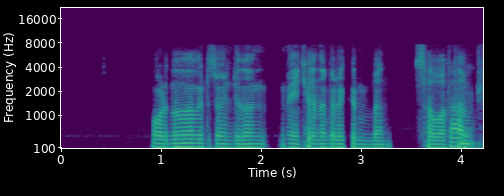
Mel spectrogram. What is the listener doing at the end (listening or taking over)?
taking over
